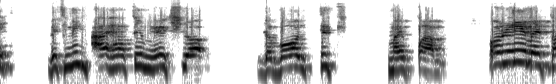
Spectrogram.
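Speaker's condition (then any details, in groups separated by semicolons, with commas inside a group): Cerebral palsy; affects coordination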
